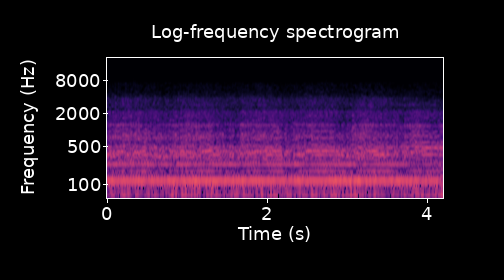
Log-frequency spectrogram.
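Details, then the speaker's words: Whirlpool direct drive washer after a won't-drain repair: steady low pump hum with a light airy whir as the drain pump spins dry after draining, its pitch changing as it hits air; sounds normal. "Now we hear the dry sump spinning, but it's just hitting air, so the frequency changes, different sound. Sounds good."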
